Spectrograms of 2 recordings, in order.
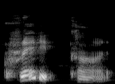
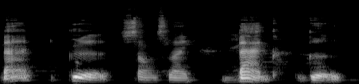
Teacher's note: the sound t and d change to k or g whenever they are followed by the sounds k or g.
